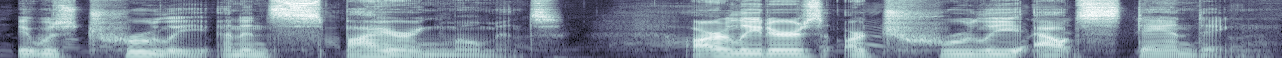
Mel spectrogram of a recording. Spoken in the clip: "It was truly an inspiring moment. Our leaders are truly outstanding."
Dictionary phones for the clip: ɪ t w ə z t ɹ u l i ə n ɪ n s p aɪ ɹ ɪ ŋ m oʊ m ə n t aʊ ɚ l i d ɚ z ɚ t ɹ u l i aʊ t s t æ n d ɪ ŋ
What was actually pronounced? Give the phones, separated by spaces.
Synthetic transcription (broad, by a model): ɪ t w ə z t ɹ u l i ə n ɪ n s p aɪ ɹ ɪ ŋ m oʊ m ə n t aʊ ɚ l i d ɚ z ɚ t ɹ u l i aʊ t s t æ n d ɪ ŋ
